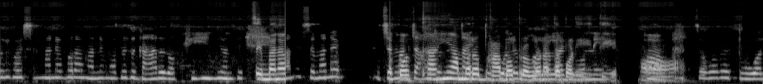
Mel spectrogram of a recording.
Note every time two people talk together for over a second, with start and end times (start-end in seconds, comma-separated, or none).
4.0-6.0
